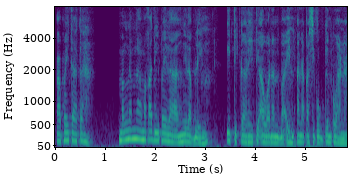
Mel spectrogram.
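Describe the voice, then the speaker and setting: A man's voice: mid-range voice, fairly quick, warm tone, far from the mic, natural voice. A man acting a bitter, grieving family man with an Ilocano accent in an audio drama. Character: bitter, grieving grandfather raising his grandchild.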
